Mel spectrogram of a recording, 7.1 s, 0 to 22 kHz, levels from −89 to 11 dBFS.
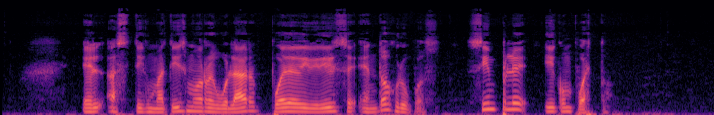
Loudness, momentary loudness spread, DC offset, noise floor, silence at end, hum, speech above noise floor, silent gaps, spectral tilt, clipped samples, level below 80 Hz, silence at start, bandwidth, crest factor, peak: -22 LUFS; 9 LU; under 0.1%; -52 dBFS; 0.6 s; none; 30 dB; none; -6 dB/octave; under 0.1%; -40 dBFS; 0.45 s; 14 kHz; 20 dB; -2 dBFS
